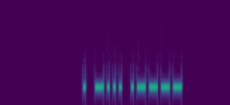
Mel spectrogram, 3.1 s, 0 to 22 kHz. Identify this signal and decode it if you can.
Morse code, heard as a keyed tone, about 30 wpm, 700 Hz. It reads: EB1
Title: Callsign Prefixes for Top 25 DXCC - 30wpm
